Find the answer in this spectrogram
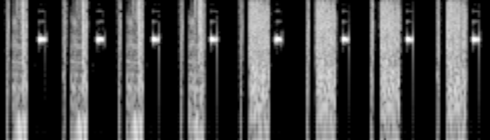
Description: ringtone funny

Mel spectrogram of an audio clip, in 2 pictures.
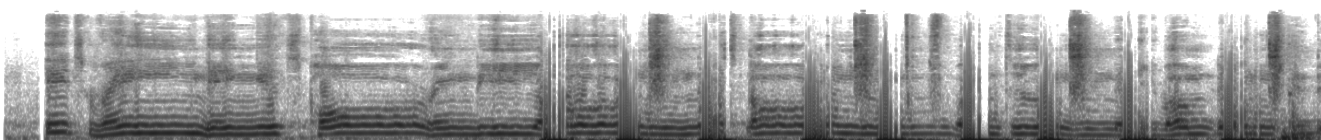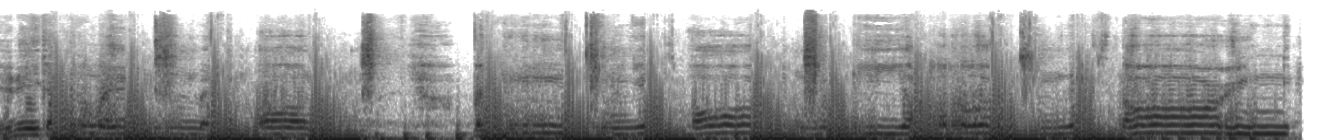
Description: its raining its pouring

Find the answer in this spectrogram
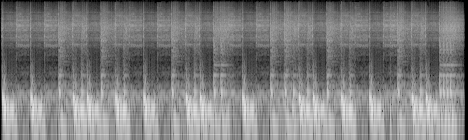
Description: amen break drive

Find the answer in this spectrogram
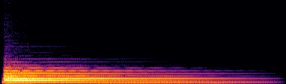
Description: church bell

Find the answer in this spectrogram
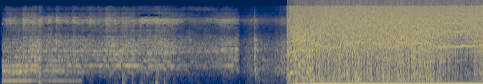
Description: outro scream

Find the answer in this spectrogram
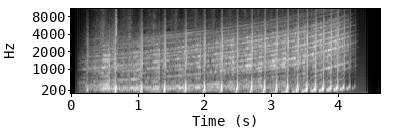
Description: record rewind

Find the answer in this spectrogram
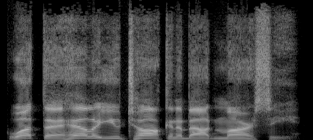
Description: bell

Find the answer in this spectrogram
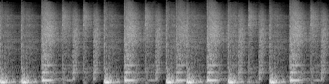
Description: amen break

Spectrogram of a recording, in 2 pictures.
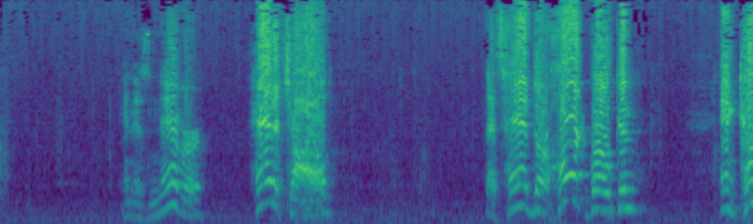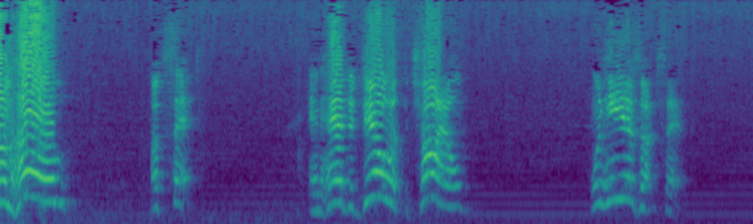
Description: upset child

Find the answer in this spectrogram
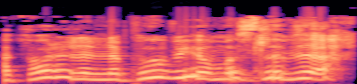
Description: farted

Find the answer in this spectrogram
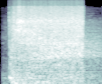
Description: springtrap jumpscare; ignited springtrap

